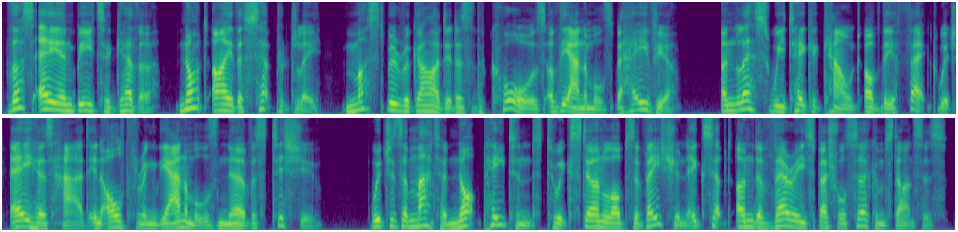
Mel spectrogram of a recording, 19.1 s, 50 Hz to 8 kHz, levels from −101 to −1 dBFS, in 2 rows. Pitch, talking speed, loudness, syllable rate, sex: 135 Hz, 155 wpm, -22 LUFS, 5.0 syllables/s, male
